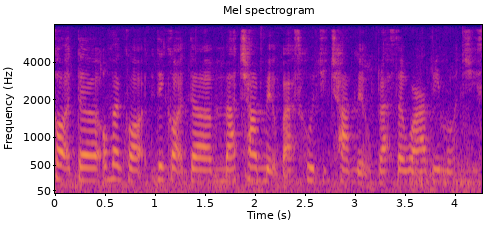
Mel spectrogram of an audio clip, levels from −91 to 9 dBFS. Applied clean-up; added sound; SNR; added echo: none; Thunder / Rain; 12 dB; none.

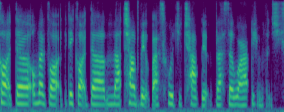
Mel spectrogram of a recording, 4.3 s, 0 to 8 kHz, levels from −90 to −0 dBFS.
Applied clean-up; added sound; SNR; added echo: neural diffusion model UNIVERSE++.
